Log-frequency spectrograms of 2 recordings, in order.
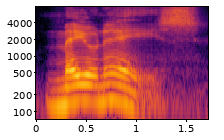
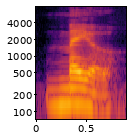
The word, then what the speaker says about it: mayonnaise: Number 10, in the North, the word is a 3-syllable mayonnaise. Mayonnaise. Or they sometimes shorten it to 2 syllables, mayo. In the South, the word is mayonnaise.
